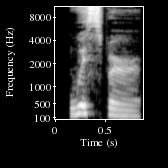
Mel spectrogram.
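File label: "whisper", English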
